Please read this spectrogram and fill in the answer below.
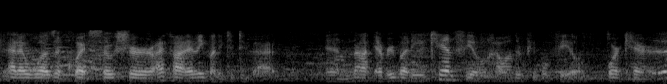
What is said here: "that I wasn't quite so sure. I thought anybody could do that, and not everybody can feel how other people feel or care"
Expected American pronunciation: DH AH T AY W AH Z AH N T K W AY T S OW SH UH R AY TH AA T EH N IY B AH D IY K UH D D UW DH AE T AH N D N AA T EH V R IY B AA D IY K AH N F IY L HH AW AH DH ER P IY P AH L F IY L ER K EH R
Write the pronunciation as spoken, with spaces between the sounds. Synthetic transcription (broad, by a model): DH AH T AY W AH Z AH N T K W AY T S OW SH UH R AY TH AA T EH N IY B AH D IY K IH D D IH DH AE T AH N N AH T EH V R IY B AA D IY K AH N F IY L HH AW AH DH ER P IY P L F IY L ER K EH R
